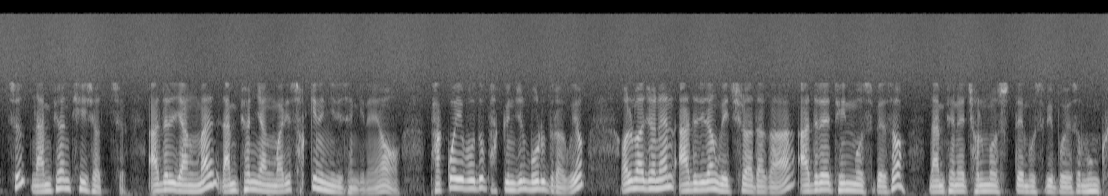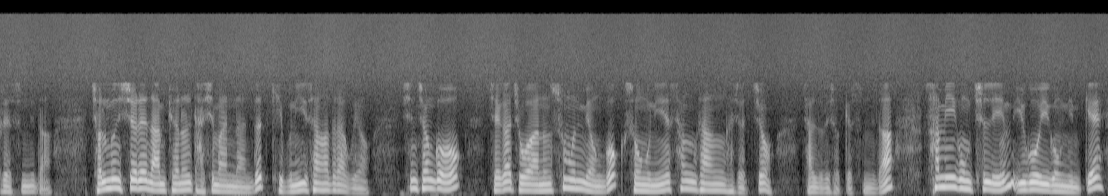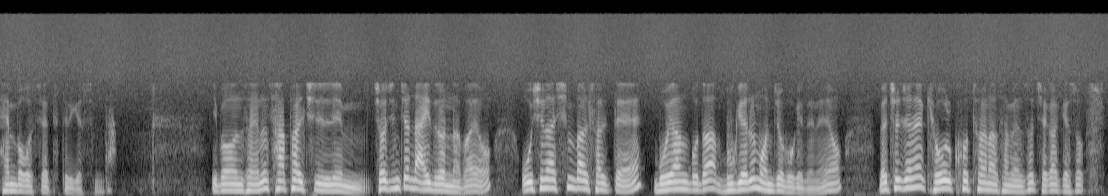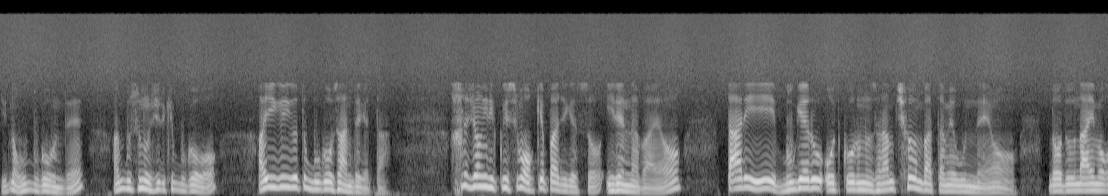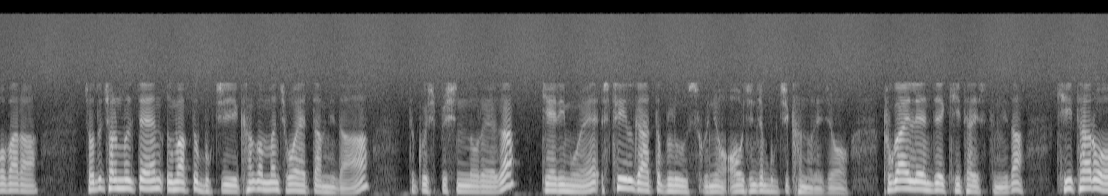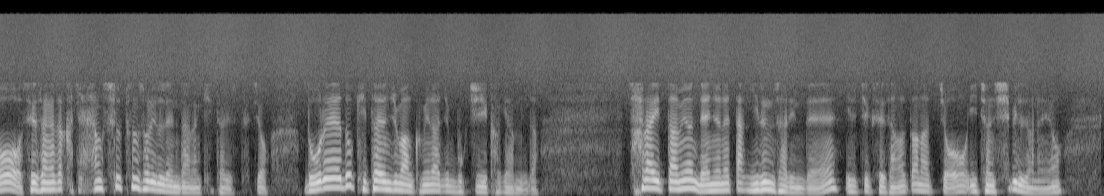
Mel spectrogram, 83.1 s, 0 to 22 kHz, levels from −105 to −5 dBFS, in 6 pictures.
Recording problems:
high frequencies cut off; severe; nothing above 4 kHz
hiss; noticeable; throughout; 10 dB below the speech

